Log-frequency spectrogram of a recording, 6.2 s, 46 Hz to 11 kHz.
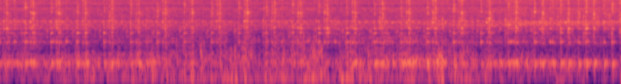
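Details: Brand-new Saito FG-73 five-cylinder radial, fully upgraded with Morris Mini Motors hardware and exhaust ring, on a Biela 20x10 four-blade prop (600–5500 rpm): steady, even beat with crisp exhaust bark, no knocks or missing pulses; normal, healthy running.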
